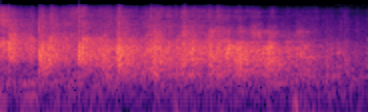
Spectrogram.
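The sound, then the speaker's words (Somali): An audience at a graduation ceremony applauds with steady, lively clapping that stays fairly even throughout and tapers only slightly near the end. “Dhammaan kasoo qaybgalayaashii ardadana waxaan ka codsanayaa inaad hal mar igu saxbisaan insha Allah.”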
